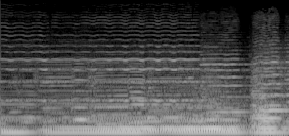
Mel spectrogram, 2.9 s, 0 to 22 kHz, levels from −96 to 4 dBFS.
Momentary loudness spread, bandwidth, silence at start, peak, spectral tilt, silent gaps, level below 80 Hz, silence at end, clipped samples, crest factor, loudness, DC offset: 8 LU; 12.5 kHz; 0 s; -10 dBFS; -7.5 dB/octave; none; -36 dBFS; 0 s; under 0.1%; 14 dB; -26 LUFS; under 0.1%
